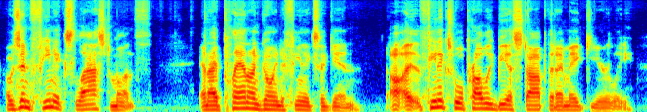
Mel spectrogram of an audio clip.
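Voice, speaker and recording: In a dry, studio-quality recording, a sports card channel host speaks at medium pitch, expressive and brisk with a fairly bright tone. He runs a casual live-stream Q&A, rambling loosely with fillers and restarts, keen on card hunting.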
